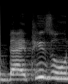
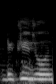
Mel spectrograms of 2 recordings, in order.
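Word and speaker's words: dithizone: वो जो डाइथीजोन है या आप डिथीजोन जो भी आप प्रोनाउंस करना चाहें, क्लोरोफॉर्म में जो होता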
